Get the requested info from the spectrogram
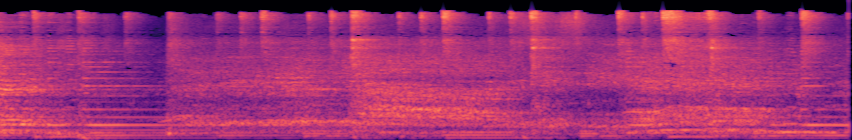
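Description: Live band music with singing, a Turkish folk-pop concert played through a hall's PA, with drums keeping a steady beat under the melody.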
